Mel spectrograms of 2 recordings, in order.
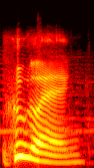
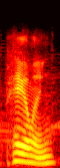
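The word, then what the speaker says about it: Poulin: then gets it to Poulang, or Paling. That's what we call him in Pittsburgh. It's Paling. In Montreal, he was Poulang, and in Pittsburgh, he's Paling.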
